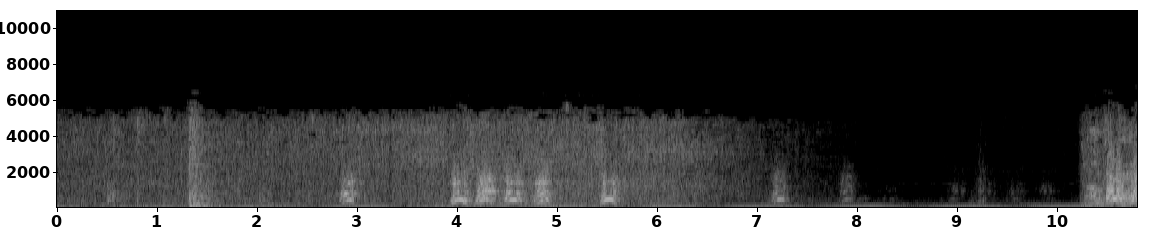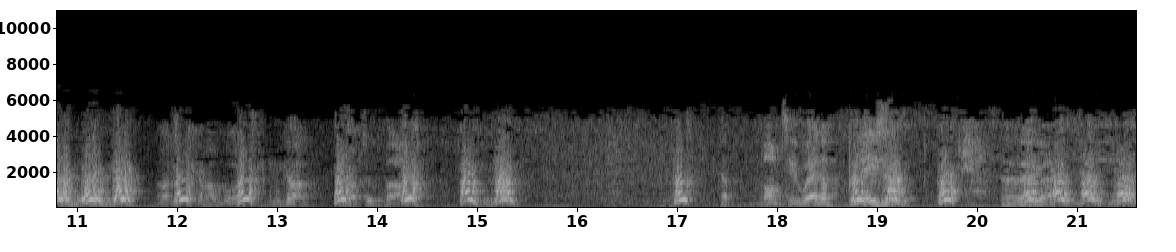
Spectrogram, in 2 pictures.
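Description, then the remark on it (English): A dog barks repeatedly in quick, loud bursts, falls quiet for a few seconds midway, then resumes barking in rapid, insistent volleys over a low steady hum. “Well, there goes the dog.”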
